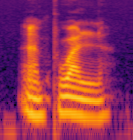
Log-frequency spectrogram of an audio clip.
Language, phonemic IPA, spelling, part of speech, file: French, /pwal/, poil, noun, Fr-poil.ogg
- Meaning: 1. hair (on the body) 2. bristle (on a brush)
